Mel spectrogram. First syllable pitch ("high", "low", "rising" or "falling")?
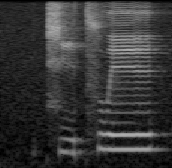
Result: rising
